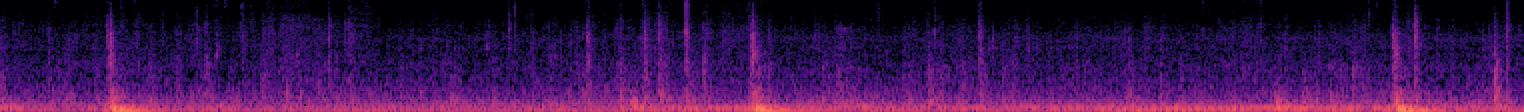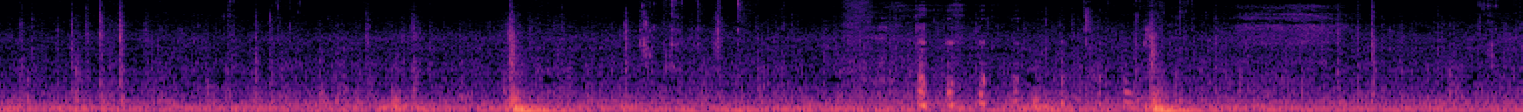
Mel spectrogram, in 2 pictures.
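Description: Steady low hum of a Chevrolet car idling, heard from inside the cabin, with a dull thump repeating about every three seconds.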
